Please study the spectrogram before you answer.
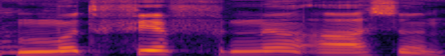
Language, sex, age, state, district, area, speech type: Kashmiri, male, 30-45, Jammu and Kashmir, Shopian, rural, read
